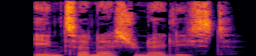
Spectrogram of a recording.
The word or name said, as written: internationalist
